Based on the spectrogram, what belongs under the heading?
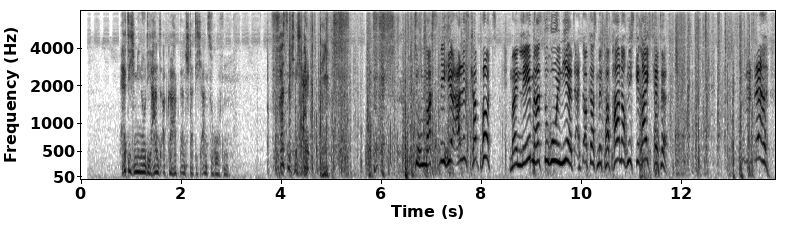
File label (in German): Synchron wuetend; LOFT VOICES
